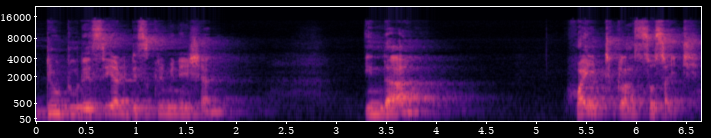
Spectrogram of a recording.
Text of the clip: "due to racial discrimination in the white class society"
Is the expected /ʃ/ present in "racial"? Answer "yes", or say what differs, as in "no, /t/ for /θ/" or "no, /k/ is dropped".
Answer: no, /s/ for /ʃ/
